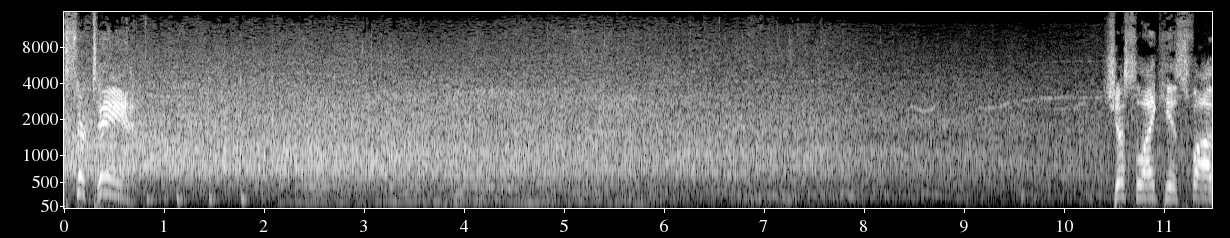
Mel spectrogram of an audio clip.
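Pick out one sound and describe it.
A stadium crowd cheers loudly and slowly dies down.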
